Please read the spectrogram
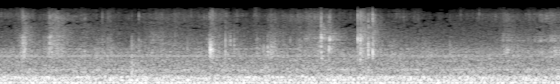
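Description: Frozen banana peel being pried and torn off by hand: a few faint, scattered crackles and tearing sounds.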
